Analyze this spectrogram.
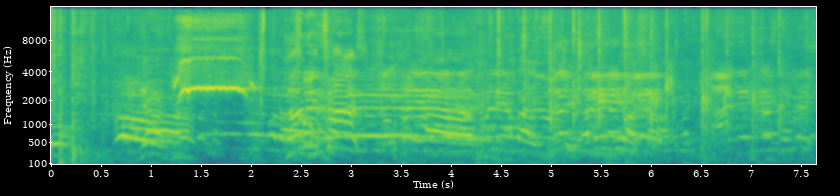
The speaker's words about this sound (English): Around 30 people from the neighborhood came to watch the match. At the goal, they cheer.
